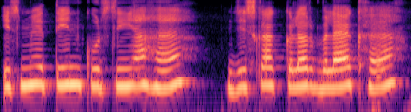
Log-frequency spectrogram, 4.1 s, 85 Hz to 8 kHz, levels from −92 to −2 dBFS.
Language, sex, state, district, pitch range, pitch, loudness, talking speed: Hindi, female, Jharkhand, Garhwa, 240-265 Hz, 250 Hz, -17 LUFS, 115 wpm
